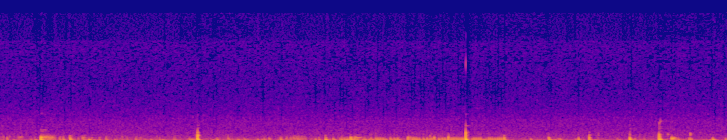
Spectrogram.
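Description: Low gurgling rumbles and irregular bubbling pops from the abdomen: ordinary stomach growling, a normal bowel sound.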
